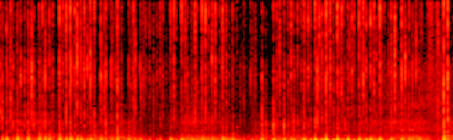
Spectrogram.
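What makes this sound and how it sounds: A small hollow cylindrical metal can with a blue and white label, held in both hands, is tapped and scratched with fingertips and nails. It gives a rapid, uneven stream of dull, low, hollow taps with short faint scratches between them, and each tap dies away almost at once.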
